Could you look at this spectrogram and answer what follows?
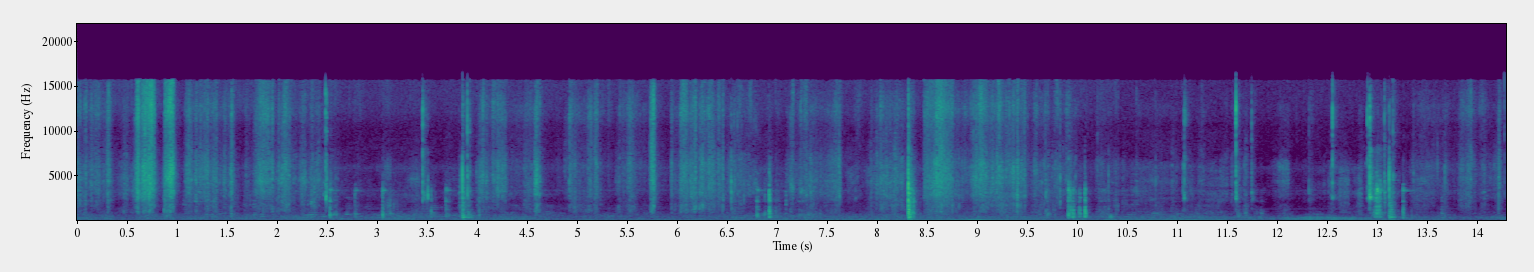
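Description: Handling noise while fabric is hot-glued onto a cardboard strip: soft rustling of the cardboard and cloth, with scattered sharp taps and knocks on the table, the louder ones about four, eight, ten and thirteen seconds in.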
